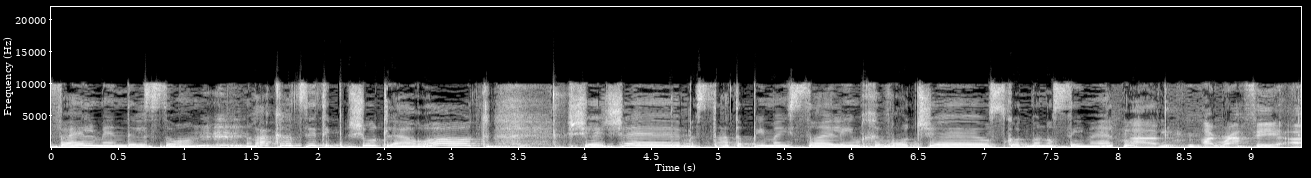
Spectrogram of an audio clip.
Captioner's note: chairperson, in Hebrew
